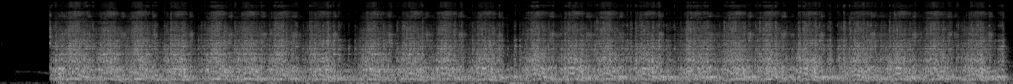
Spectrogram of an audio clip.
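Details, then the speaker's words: Carburetor cleaned, jets cleared and washed, vacuum line left off: a dense, rapid churning whirr runs steadily for ten seconds without firing. The owner suspects the starter, a discharged battery, or possibly the engine itself; not confirmed. "Karburatorče sam očistio, pročistio sam dizne, oprao sam ga i ne reaguje, kao što vidite."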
